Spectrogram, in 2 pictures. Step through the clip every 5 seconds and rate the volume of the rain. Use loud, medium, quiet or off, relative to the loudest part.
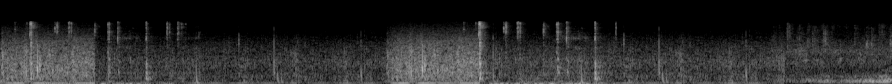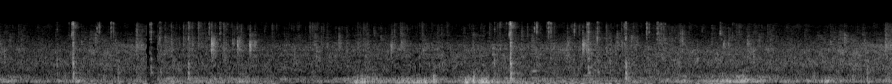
loud, medium, loud, loud.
